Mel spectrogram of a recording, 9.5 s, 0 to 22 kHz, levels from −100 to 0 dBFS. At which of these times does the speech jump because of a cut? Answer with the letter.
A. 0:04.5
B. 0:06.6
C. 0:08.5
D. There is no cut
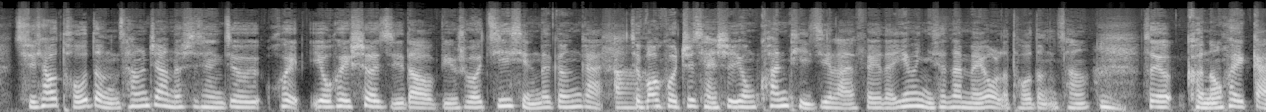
A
